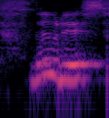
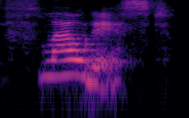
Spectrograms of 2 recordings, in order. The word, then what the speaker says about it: flautist: flutist mama well darling if you pronounce it flutist everyone will laugh at you it's flautist oh it's okay no one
